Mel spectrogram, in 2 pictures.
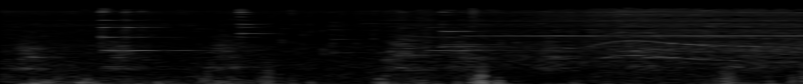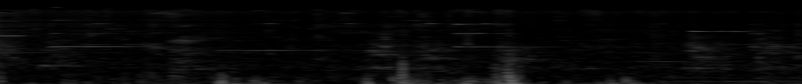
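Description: Faint wind rumbling on the microphone, with a few faint animal calls, including a short rise-and-fall call about three seconds in.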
